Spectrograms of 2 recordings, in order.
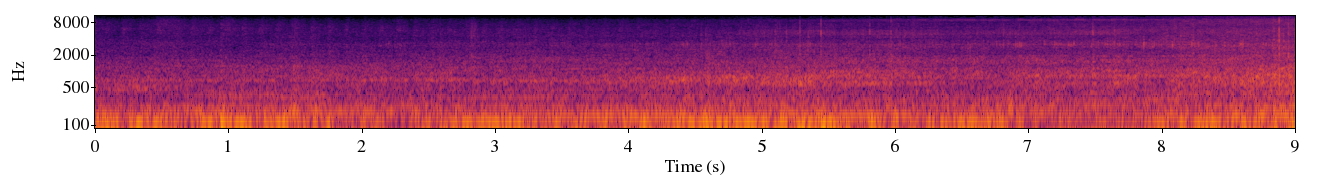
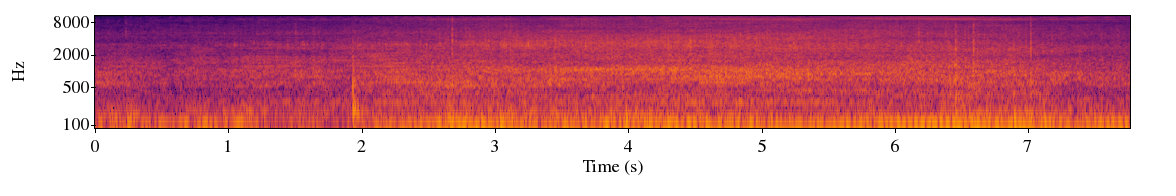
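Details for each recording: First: Model train locomotive run on the Woodland Scenics Grand Valley layout after cleaning: only a soft, even low rumble, no buzzing or electrical noise, unlike its weed-eater-sounding sibling; normal quiet running. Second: Walthers model locomotive back from a shop with a Go pack fitted, sent off for unusual noises: steady low buzzing drone with a rough rattly edge, like a weed eater, persists; its sibling runs quiet. Cause not pinned down.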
